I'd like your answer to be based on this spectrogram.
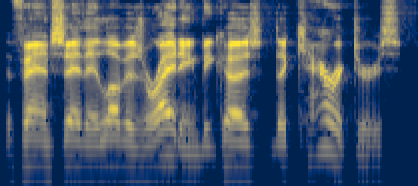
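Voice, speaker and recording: A man's voice: medium pitch, animated, normal speed, a bit bright, no echo. An American man narrating a scripted video report as a reporter.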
